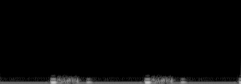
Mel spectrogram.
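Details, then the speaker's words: Systolic murmur teaching example: heartbeat near 65 a minute, with a swishing sound after each first heart sound (S1) that fills the gap before the second. "you get kind of a swishing sound with S1, swish schwa."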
